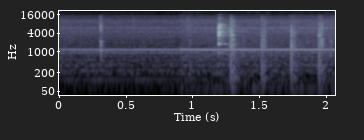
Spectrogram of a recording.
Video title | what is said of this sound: How to make Sprouted Wheat Bread | when you tap on it you can hear that Hollow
